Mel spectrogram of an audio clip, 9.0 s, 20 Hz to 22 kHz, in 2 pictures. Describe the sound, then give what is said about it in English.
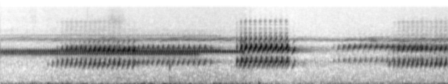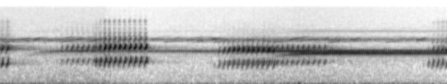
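A dense chorus of three different kinds of frogs and toads calling continuously, with overlapping trills and pulsing croaks swelling in repeated louder bursts, several callers layered together. “So when I listen to that, I can actually hear 3 different frogs and toads calling to us.”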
